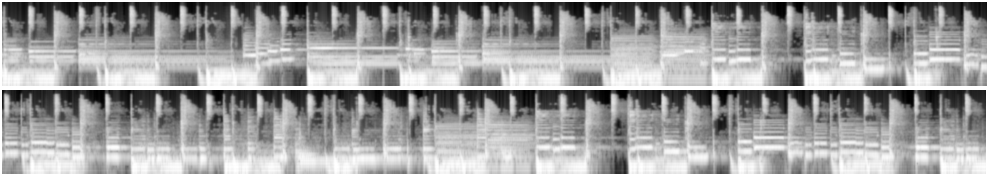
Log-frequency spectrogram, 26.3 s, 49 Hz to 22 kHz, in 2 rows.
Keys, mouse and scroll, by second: 1.2 click, 5.8 click, 7.0 click, 8.7 click, 15.9 e, 17.4 click, 19.3 click, 21.7 click, 23.0 click, 23.4 click, 24.3 click, 24.5-25.0 scroll down 1.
